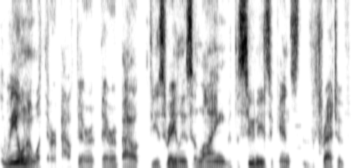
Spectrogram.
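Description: A man's voice: on the low side, a little fast, mellow, no room sound. A man hosting an argumentative political conversation, blunt and insistent, often stammering into restarts as he presses his points. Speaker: podcast host and interviewer.

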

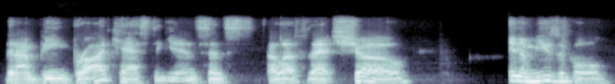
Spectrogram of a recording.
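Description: A man speaking as a podcast guest in an earnest, measured and casual conversational way. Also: lowish voice, highs cut off. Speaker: podcast guest, former radio host.

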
